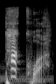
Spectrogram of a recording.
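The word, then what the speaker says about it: Bagua: let's get into the pakwa map now now the funu pakwa map it says spelled b with a b b as in boy a GU UA but it's pronounced with a p paqua so it's pronounced p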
